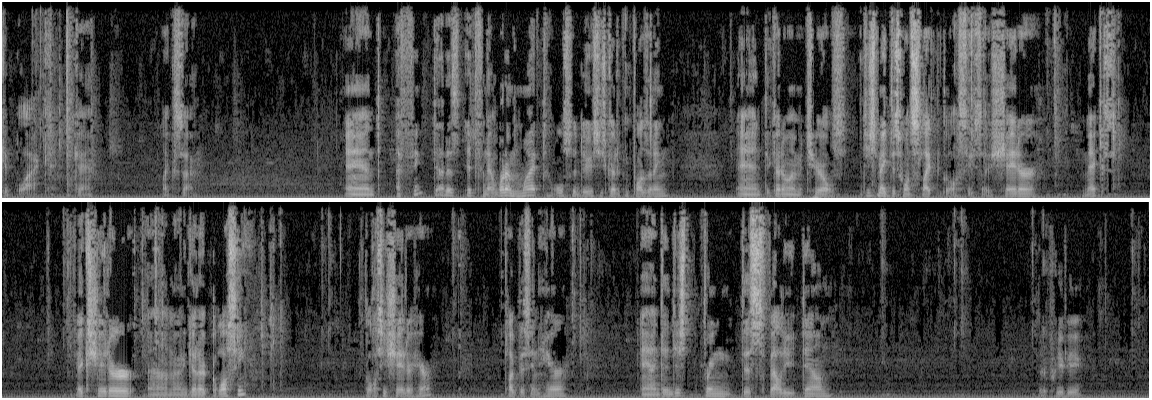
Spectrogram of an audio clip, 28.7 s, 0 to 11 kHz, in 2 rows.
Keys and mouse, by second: 0.9 shift+z, 6.2 z, 6.5 z, 8.0-8.7 middle drag, 8.1 click, 9.0-9.6 middle drag.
